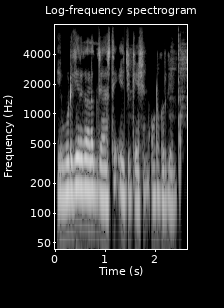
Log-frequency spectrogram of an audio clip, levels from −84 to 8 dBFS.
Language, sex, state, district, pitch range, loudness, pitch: Kannada, male, Karnataka, Chamarajanagar, 140-165 Hz, -17 LUFS, 150 Hz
